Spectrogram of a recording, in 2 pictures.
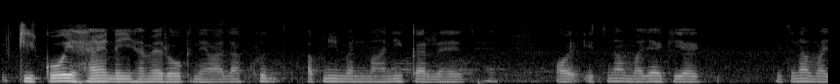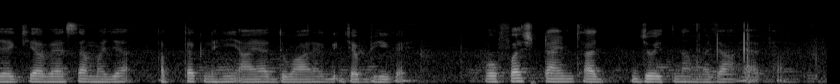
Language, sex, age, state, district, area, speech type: Urdu, male, 18-30, Delhi, Central Delhi, urban, spontaneous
